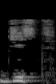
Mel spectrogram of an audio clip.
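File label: "jist", Nigerian Pidgin, male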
